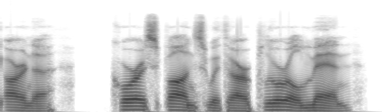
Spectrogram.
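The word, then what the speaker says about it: Ana: upon individual inclination X the word Anna pronounced broadly Arna corresponds with our plural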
